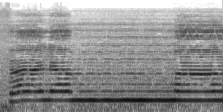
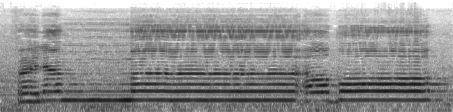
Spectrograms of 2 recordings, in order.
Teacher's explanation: Mim ada tanda sabdu, maka terjadinya hukum wajibul gunnah. Wajib dengung, maka kena dengung dengan dua harakat.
